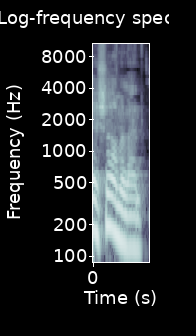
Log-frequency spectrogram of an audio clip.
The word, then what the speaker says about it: Shyamalan: How do you pronounce it? – Shyamalan. – Oh, I always thought it was Shyamalan. – No, Shyamalan.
